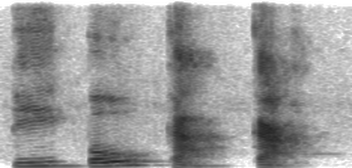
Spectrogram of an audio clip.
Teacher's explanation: ele é exatamente aquela consoante oclusiva velar. Consoante oclusiva velar desvozeada.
